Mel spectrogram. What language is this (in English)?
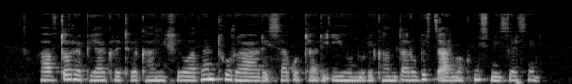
Georgian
